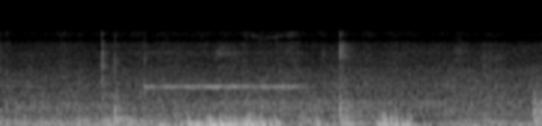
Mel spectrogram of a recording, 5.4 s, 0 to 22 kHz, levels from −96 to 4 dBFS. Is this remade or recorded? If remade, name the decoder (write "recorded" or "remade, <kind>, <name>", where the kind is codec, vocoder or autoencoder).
remade, vocoder, Vocos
